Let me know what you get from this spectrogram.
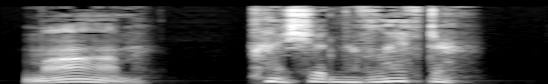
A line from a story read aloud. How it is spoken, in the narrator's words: he whispered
